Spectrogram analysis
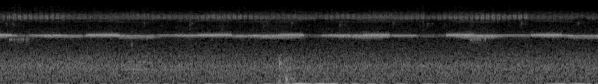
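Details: At night a cricket trills in high, bright bursts with brief gaps, set against steady wind noise and a single soft thump near the middle.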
